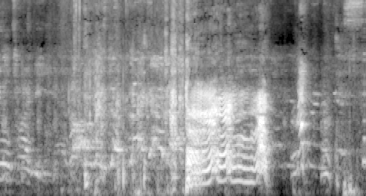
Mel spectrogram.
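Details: Pet dogs, a German Shepherd and a Jack Russell cross Chihuahua, 'talking' in their own dog language: a loud wavering, whining howl with stacked tones lasting about a second, with a person's speech before it and quieter sounds after.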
